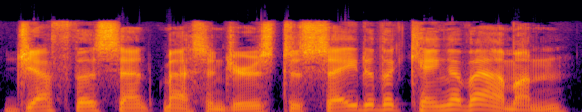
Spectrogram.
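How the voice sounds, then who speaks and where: A man narrating a dramatized Bible book in a steady, measured way, with music behind. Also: medium pitch, no room sound, studio quality. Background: background music.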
